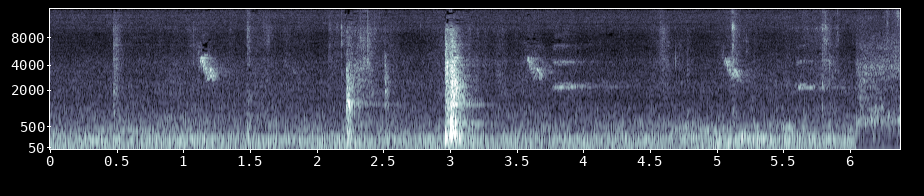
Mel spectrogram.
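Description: Birds chirping in short, scattered calls over a faint low rumble, with a sharp knock about three seconds in and a lighter one just before it. The rumble stops near the end.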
